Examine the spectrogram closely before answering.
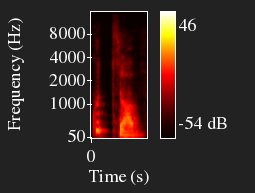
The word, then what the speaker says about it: Kutuzov: General Kutuzov, said Bolkonsky, speaking French and stressing the last syllable of the general's name like a Frenchman, has been pleased to take me as an aide-de-camp.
